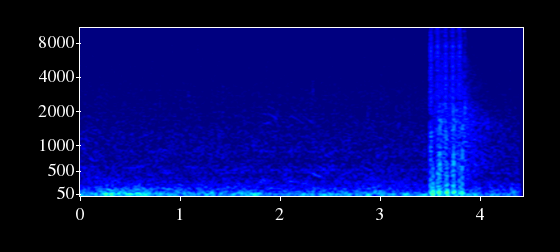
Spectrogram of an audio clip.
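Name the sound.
gunfire in the video game Stalker GAMMA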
